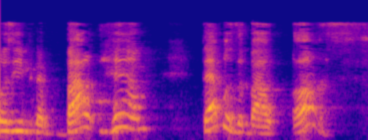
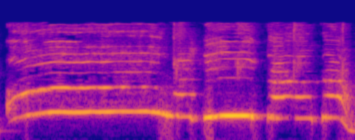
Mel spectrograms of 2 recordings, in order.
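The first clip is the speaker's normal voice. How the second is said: squealing much higher with joy at a reunion; excited screaming; much slower than usual. Retold or imitated. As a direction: shriek with delight, very high. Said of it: "We hugged and we screamed".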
